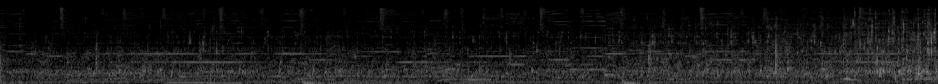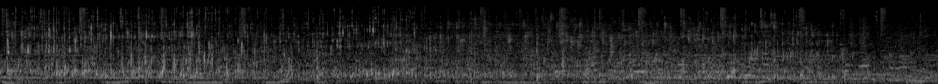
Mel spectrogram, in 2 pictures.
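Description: Running water, trickling and pouring, growing louder about halfway through.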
